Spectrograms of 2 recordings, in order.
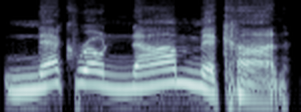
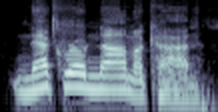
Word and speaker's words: Necronomicon: so I don't say it wrong right it's Necronomicon any c-r-o-n-o-m-i-c-o-n Necronomicon like I said not a great book they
